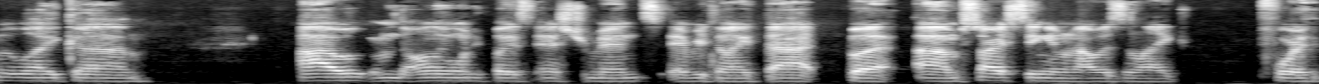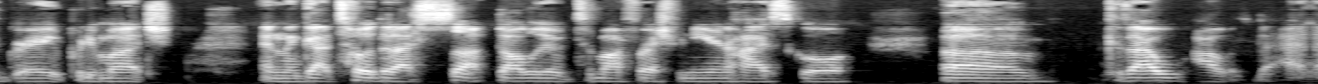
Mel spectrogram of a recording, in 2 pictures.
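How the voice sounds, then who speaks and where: Here a man speaks with an American accent. His sound is dry and close, with no echo. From US South, Tennessee (Knoxville area). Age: 20s. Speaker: singer. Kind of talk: casual chat. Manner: casual, filler-heavy.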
